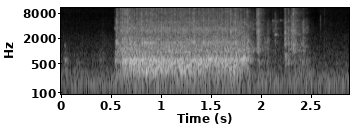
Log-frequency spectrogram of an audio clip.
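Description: A serger stitches a seam along the band of a cropped bodice, a loud steady whir lasting over a second, then a few shorter bursts as it finishes.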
